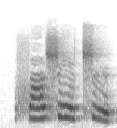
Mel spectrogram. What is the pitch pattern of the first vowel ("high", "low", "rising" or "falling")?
rising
